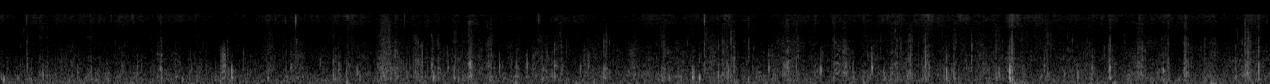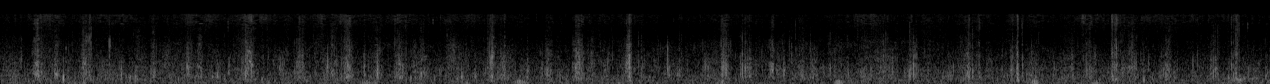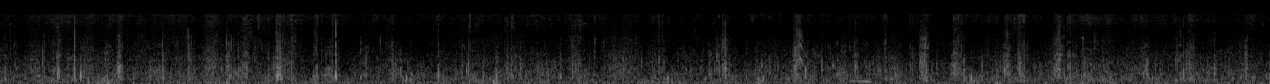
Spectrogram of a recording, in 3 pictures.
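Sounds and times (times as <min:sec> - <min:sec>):
sheep munching grass: 0:00.0 - 0:38.0.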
